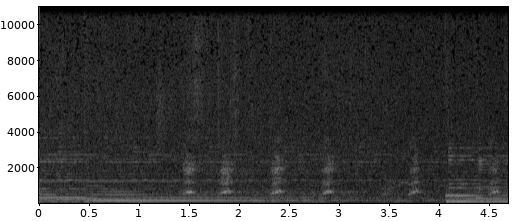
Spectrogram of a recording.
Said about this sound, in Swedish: Och den här gången har man med sig ett par likhundar. De nosar sig fram genom åkrar och skogspartier och efter ett tag, när en av hundarna närmar sig en vattensamling bredvid vägen, börjar den skälla.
